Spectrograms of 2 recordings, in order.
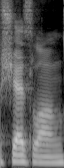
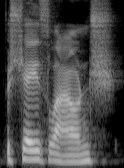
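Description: First: The second word sounds like 'long', without the 'ow'. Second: The second word rhymes with 'sponge', like 'lounge'. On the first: This is the British form, closer to French. "in British English, they still say chaise longue" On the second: This is the American form of the term. "the Americanized version"

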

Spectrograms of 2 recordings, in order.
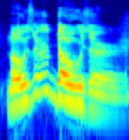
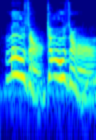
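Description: First: It is said at a normal pitch. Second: It is said at a higher pitch.

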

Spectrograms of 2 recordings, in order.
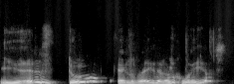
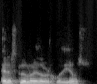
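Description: First: It is said with deep scorn and disdain. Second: It is said as a neutral formal question. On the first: The speaker despises the person addressed. "Tercer tono, profundamente despectivo" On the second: The speaker is asking in an official capacity. "Segundo tono, oficial"

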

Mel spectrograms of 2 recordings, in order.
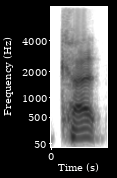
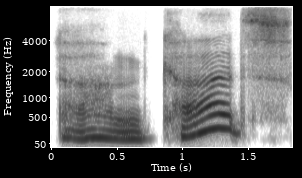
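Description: First: It is said firmly and decisively. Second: It is said hesitantly, like a question.

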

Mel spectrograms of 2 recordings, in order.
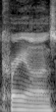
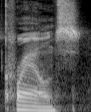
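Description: First: It is said with the full vowel, like crayons. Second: It is said with a reduced vowel, like crowns. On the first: The speaker calls it right. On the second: The speaker calls it wrong.

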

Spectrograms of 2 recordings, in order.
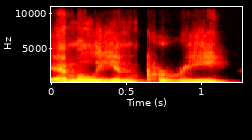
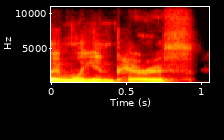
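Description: First: Paris rhymes with Emily. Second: Paris does not rhyme with Emily. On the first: The speaker calls it right. "supposed to be Emily in Paris because it rhymes" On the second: The speaker calls it wrong. "I've heard it called"

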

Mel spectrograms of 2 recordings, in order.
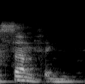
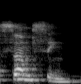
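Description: First: The th is said as a th sound. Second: The th is replaced by an s sound. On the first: The speaker calls it right. "ao invés de" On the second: The speaker calls it wrong. "o alemão, quando tem que pronunciar, por exemplo, thing, ele pronuncia sim"

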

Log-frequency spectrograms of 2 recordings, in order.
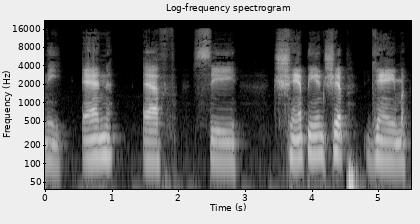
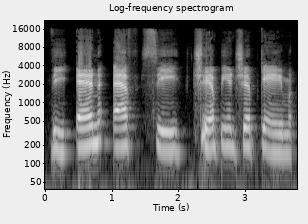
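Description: First: It is said plainly, without extra feeling. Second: It is said with strong, excited feeling.

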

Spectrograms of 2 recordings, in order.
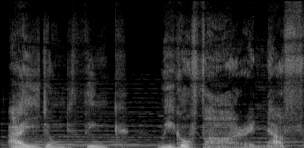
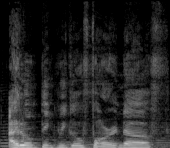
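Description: First: It is said in a menacing supervillain voice. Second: It is said as a politician impression. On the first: "I'm going to read it like Red Skull" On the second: "and then I'm going to read it like Donald Trump"

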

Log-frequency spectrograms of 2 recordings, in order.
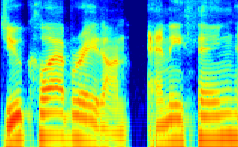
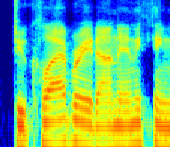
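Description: First: The stress falls on the word anything. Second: The stress falls on the word collaborate. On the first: The asker wonders if the person can be talked into anything. "As if, can you be just right. talked into anything?" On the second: The asker wants to know which part is shared work. "meaning which aspect of Bubble are you collaborating on?"

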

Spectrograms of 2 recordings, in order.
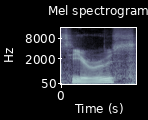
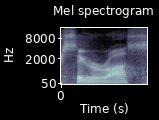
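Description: First: The name is said with Icelandic-style sounds. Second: The name is said with English-style sounds.

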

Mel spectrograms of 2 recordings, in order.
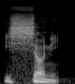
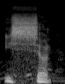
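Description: First: A held double s sound replaces the tsu. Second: A held double s sound replaces the tsu.

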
